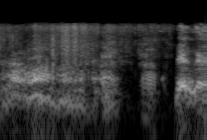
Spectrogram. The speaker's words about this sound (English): The dogs are barking. Come on, bud.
